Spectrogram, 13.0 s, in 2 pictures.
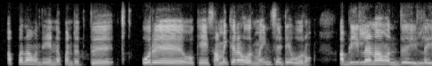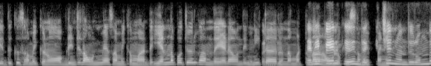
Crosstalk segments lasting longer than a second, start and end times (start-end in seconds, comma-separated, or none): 11.1-12.3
